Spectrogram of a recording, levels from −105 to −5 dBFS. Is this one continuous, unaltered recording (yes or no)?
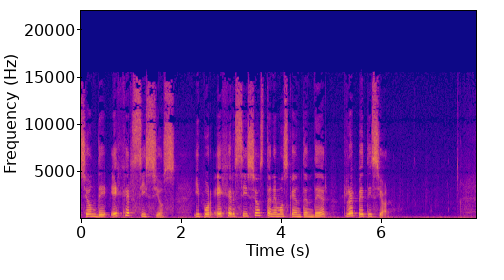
yes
